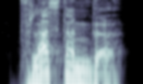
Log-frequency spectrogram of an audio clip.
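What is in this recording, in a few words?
"pflasternde", German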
